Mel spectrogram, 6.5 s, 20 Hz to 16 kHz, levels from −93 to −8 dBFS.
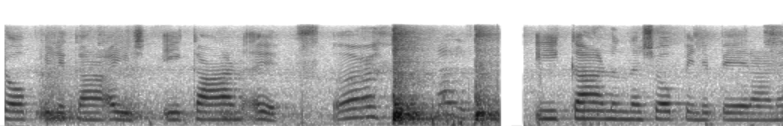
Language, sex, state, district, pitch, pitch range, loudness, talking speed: Malayalam, female, Kerala, Kasaragod, 220 Hz, 205-230 Hz, -23 LUFS, 100 wpm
